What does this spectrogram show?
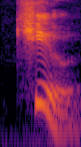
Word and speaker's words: queue: again the pronunciation of the spelling and the pronunciation can throw people off a little bit you're saying it you're pronouncing it like you are saying the letter Q the name of the letter Q Synod and you just pronounce it Q Oh God yesterday I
